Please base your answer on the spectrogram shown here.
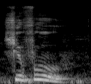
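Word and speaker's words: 主婦: Pag binikas nyo po ito ng Shufu, ang ibig sabihin po noon ay pangit na babae. Kaya huwag nyo bibikasin ng mahaba.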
